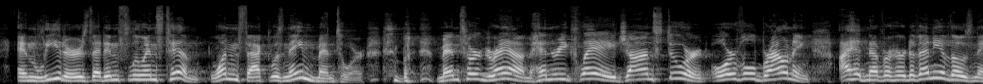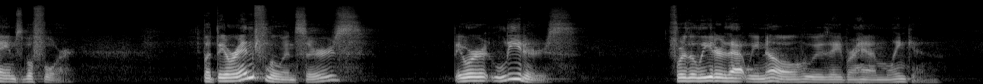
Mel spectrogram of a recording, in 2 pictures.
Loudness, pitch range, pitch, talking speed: -17 LUFS, 145-235 Hz, 185 Hz, 140 wpm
